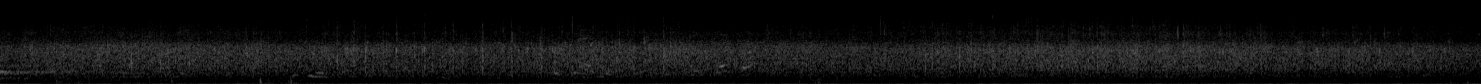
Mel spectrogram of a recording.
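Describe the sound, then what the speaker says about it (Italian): Steady applause from an audience at an Italian student study-incentive award ceremony, honoring a young fencer; even, sustained clapping fills the whole stretch at low level with no talk over it. "un grande applauso anche per lei"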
